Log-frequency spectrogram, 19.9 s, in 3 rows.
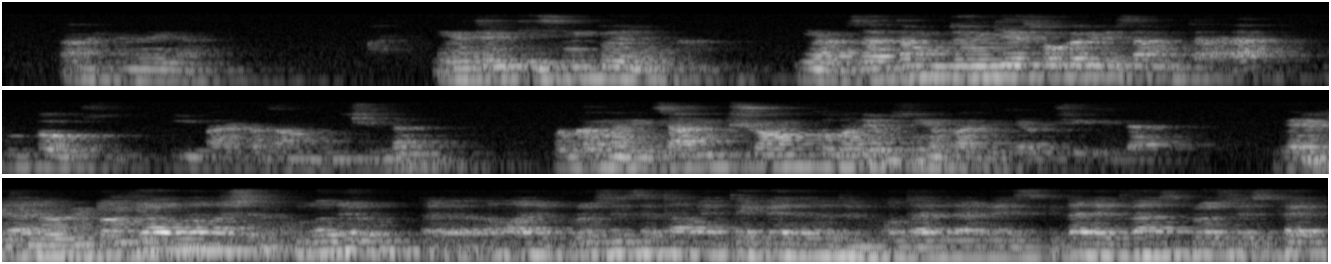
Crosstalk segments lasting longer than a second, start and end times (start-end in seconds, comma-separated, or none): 13.1-14.6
